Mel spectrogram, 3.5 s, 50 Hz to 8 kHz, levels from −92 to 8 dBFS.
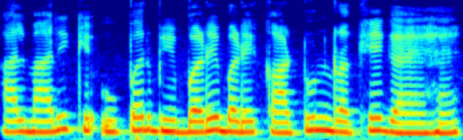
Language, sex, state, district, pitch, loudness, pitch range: Hindi, female, Jharkhand, Garhwa, 235 Hz, -11 LUFS, 225-260 Hz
